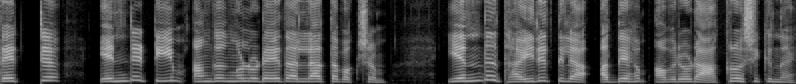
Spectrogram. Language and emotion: Malayalam, angry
